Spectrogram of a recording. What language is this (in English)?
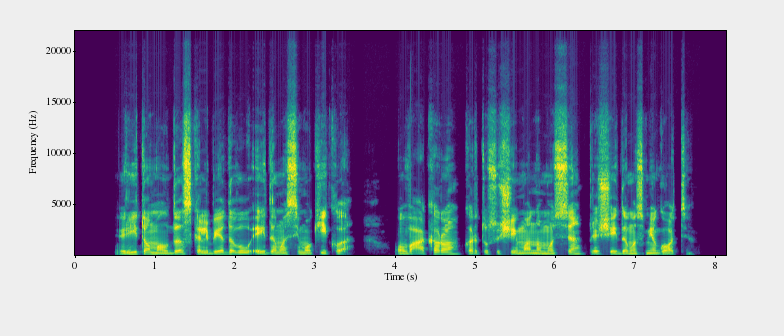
Lithuanian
